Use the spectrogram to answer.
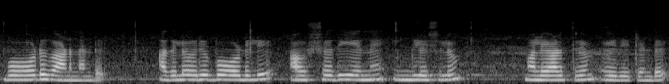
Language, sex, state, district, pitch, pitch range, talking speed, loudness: Malayalam, female, Kerala, Kasaragod, 215 Hz, 205-220 Hz, 90 wpm, -19 LUFS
